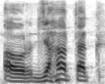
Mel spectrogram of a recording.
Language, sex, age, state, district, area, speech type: Hindi, male, 60+, Uttar Pradesh, Hardoi, rural, spontaneous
